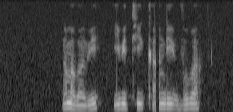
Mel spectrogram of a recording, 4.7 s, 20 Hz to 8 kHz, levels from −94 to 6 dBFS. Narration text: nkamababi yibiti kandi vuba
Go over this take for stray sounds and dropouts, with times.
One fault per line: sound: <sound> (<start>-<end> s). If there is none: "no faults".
sound: dropout (3.1-3.2 s)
